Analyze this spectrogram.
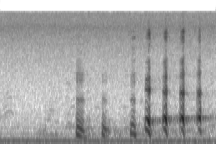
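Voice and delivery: breathy, drawn-out chuckle. Real, not acted. Preacher amused that Peter will get old, chuckling. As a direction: laugh softly at your own joke. Laughs at own joke about Peter.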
